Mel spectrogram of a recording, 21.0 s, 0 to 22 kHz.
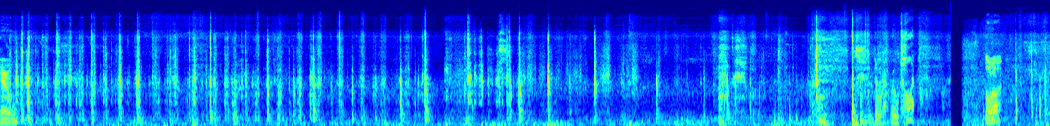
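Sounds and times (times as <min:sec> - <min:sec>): nut and bolt clicking and tapping: 0:00.0 - 0:12.2.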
